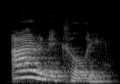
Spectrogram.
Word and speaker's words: ironically: Ironically. That is the incorrect pronunciation. The correct pronunciation is ironically. Ironically. See how I stopped at C? I made the k sound and then I moved to pronounce LLY, not ALLY, not early, just lee.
